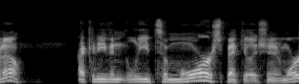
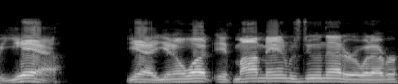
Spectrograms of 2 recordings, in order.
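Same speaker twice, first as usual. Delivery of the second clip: loud caricatured voice, put on; 2 semitones higher, 5 dB louder than usual. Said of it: "I shouldn't do the racist voice".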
